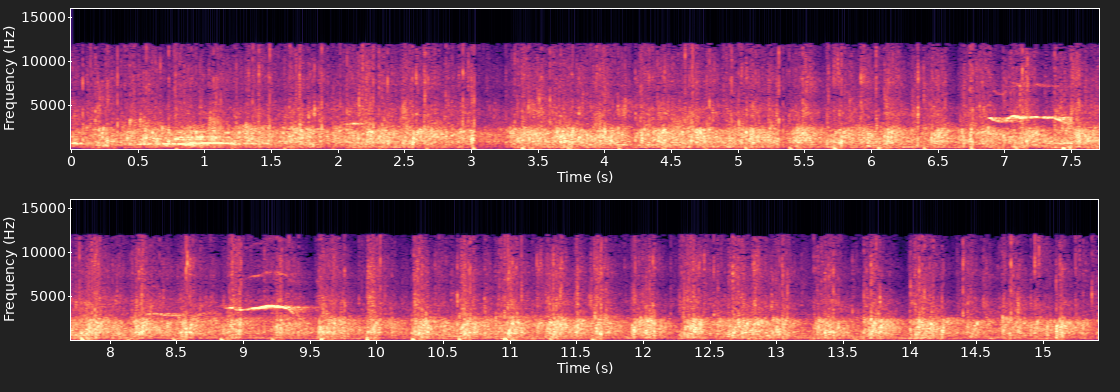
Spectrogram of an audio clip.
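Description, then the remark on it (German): Sustained, steady applause from a large crowd for the Care team at the Jubiku, dense clapping at an even loudness throughout with a few faint cheers or whistles rising above it. “Und könnt der Rest einmal wirklich einen ganz kräftigen Applaus diesen Leuten geben?”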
